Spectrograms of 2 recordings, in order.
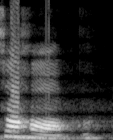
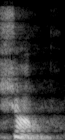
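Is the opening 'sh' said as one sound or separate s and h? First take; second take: separate; one sound. First: The s and h are sounded separately. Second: The s and h merge into one sh. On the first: The speaker calls it wrong. "अगर आप इसको बोलो कि इसमें four फोनेम्स है" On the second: The speaker calls it right. "शॉप basically three फोनेम्स है इसमें"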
